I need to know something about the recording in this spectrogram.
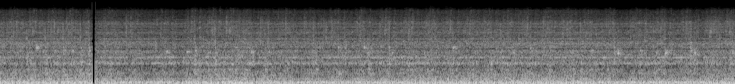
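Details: Big V8 in a newly acquired project vehicle: loud, uneven low thumping idle with a ragged pulse and ticking; running rough, with a suspected passenger-side exhaust leak; it moved under its own power.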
